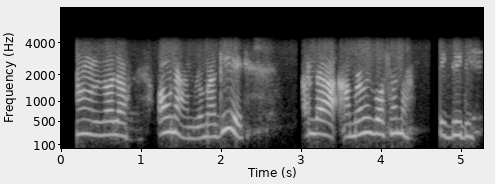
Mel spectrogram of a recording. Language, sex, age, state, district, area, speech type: Nepali, female, 18-30, West Bengal, Kalimpong, rural, conversation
